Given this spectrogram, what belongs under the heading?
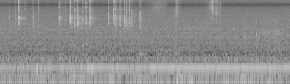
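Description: Fingers type on a computer keyboard in quick, irregular bursts of clicking keystrokes, heard close and steady over a constant electrical hum.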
